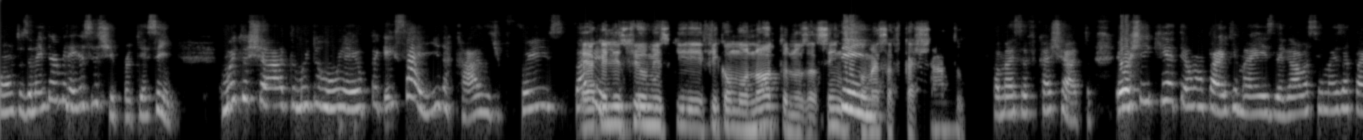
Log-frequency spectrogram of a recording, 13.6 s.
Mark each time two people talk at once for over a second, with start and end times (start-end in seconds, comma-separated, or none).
none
